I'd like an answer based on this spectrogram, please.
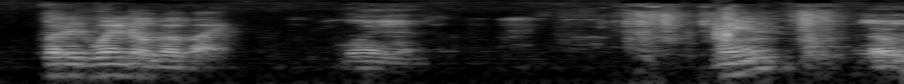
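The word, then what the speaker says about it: Wynn: Win. Win or Wan?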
